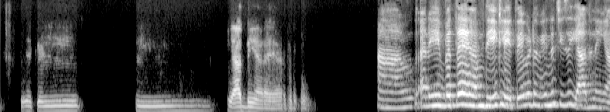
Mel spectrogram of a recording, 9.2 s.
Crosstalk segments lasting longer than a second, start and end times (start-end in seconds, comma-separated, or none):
none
